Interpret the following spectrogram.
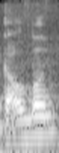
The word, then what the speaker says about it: Goldblum: Goldblum?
